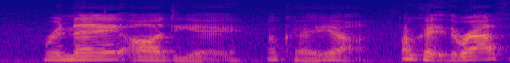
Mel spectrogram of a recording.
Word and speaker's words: Ahdieh: on okay let's see google's gonna tell us renee audie renee audier okay yeah okay the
